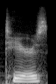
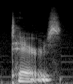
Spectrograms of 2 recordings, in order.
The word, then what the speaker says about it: Tears: a good point that tears or tears can both work for the title with the way it's spelled having a double meaning we were messaged the day of the announcement and told that it was in fact tears and not tears a friend had looked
